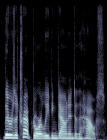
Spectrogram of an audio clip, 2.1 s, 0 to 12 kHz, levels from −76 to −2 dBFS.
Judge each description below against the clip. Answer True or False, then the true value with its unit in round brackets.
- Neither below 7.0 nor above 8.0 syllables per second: True (7.1 syllables/s)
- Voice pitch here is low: False (205 Hz)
